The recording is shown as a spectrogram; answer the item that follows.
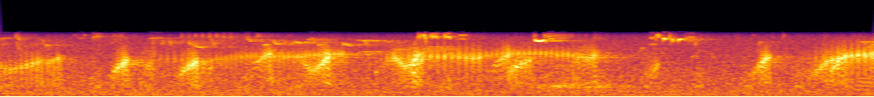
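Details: Frog chorus recorded at the Warande, Tilburg, made of many short rising, upswept croaks repeated roughly every second over a steady background hum of other callers.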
